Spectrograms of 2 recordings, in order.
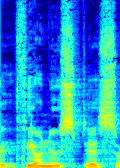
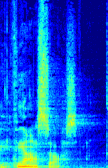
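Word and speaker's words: theopneustos: A lot of people say Theonustos or Theopistos or something of that nature. But you know, from I went to several sources to say, okay, this seems to be the right way to say Theonostos.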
